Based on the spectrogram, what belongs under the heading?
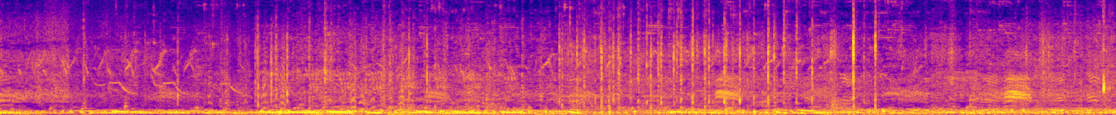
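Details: Several hungry pigeons feeding on grain in a village in the morning give low, throaty, rolling coos that overlap continuously, with faint clicks and rustling and a few thin higher chirps in the background.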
